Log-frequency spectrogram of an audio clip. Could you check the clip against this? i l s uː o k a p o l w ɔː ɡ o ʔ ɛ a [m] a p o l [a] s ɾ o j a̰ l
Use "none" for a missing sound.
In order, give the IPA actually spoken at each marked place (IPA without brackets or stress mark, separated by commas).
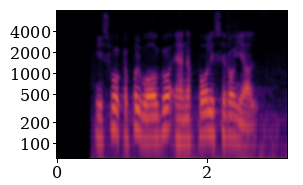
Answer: n, i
